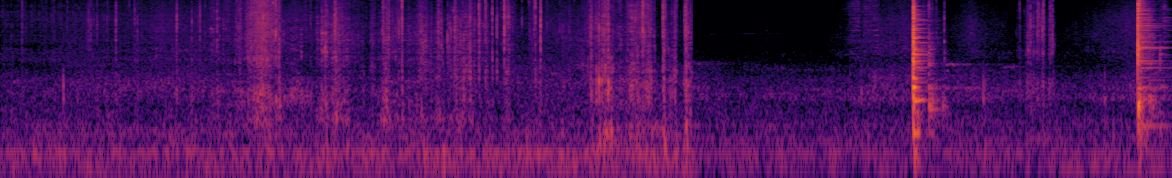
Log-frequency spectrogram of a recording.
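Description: Aluminium foil packet crinkling and rustling as it is handled and lifted out of the campfire embers. Then two sharp metallic clanks on a metal plate, a couple of seconds apart, each with a brief ring.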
